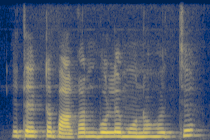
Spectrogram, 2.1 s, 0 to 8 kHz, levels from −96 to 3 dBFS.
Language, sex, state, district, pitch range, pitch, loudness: Bengali, female, West Bengal, North 24 Parganas, 225-255 Hz, 230 Hz, -15 LUFS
